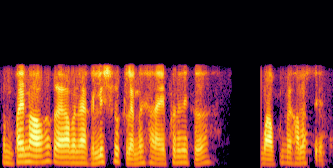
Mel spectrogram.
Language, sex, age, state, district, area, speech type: Bodo, male, 18-30, Assam, Udalguri, urban, conversation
